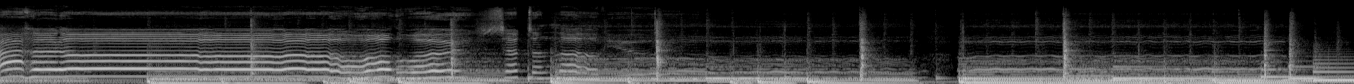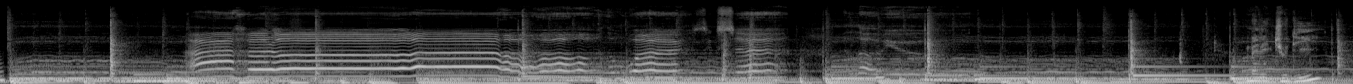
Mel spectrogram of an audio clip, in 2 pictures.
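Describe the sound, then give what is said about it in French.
A recorded song plays continuously at full volume, a melodic lead voice gliding over a dense backing of steady bass and instruments, with a few brief dips in the mix. “à votre tour, donc ce titre à faire découvrir.”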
